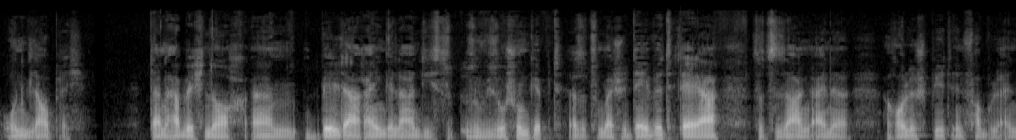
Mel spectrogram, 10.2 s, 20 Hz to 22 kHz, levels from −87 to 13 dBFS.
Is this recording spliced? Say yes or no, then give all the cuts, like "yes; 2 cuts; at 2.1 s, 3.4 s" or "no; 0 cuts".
no; 0 cuts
